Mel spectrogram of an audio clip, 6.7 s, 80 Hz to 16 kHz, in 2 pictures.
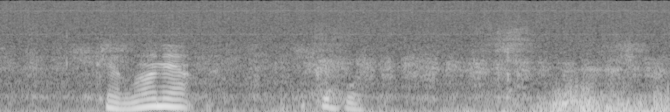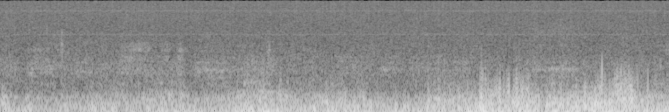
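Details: Sled dog at the Wild Dog Derby race in South Australia, 2012, during the 6 dog heat: one loud wavering, rising-and-falling whine near the start, a shorter fainter whine a second later, then rumbling movement noise with voices.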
